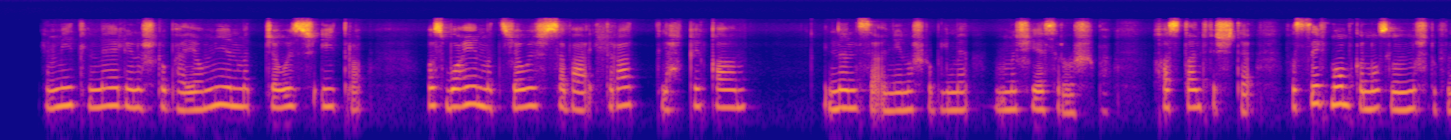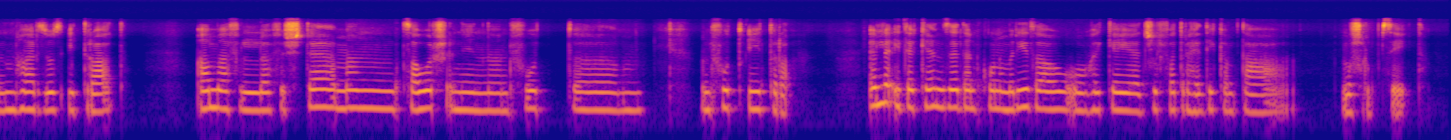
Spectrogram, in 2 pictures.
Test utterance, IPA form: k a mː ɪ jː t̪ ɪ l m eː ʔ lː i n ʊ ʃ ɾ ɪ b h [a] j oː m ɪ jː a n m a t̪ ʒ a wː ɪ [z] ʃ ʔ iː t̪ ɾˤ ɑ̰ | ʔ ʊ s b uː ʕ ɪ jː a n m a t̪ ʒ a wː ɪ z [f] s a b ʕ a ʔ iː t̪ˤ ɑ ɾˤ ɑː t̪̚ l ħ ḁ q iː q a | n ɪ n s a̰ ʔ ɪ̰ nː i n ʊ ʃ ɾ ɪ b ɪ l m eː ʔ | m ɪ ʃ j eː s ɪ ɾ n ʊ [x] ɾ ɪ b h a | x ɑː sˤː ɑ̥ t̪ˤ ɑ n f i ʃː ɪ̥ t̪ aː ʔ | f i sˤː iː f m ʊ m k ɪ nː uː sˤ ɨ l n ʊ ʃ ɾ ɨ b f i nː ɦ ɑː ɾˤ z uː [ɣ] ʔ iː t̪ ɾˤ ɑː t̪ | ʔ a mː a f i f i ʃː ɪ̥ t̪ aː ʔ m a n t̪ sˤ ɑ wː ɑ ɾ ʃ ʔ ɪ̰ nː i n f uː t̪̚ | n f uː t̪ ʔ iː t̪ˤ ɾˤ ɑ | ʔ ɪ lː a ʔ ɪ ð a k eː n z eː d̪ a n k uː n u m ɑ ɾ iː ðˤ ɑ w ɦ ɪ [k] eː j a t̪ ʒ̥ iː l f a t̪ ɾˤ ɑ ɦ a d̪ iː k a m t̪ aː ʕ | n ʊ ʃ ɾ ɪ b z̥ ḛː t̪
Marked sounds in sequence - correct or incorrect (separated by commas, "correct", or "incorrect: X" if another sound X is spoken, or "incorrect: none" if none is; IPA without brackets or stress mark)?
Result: correct, correct, incorrect: ʃ, incorrect: ʃ, incorrect: z, correct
